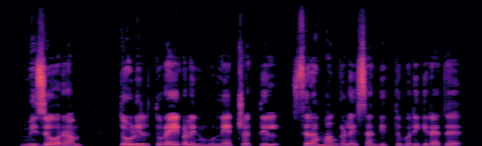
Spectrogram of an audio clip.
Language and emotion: Tamil, neutral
